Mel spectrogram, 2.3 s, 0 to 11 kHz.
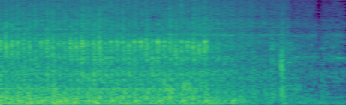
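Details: Mitsubishi Adventure 4D56 diesel with a no-crank, no-start fault, after the faulty starter was repaired and refitted: strong, even cranking for about 1.5 seconds, fading as the key is released. The starter now turns the engine normally.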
